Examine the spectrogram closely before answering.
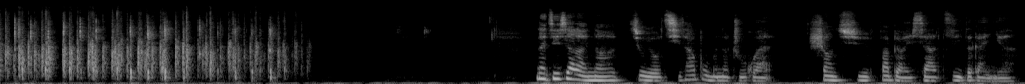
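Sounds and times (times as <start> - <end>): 
group applause: 0.0 - 3.1
speech: 5.4 - 10.2.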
